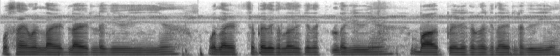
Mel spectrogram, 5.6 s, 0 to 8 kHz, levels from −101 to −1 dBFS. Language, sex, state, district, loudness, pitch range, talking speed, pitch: Hindi, male, Uttar Pradesh, Shamli, -19 LUFS, 105-115 Hz, 235 wpm, 110 Hz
